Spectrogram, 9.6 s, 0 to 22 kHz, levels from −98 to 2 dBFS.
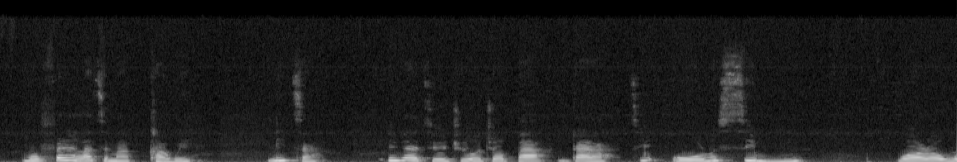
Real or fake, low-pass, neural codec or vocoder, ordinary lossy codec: real; 19.8 kHz; none; none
